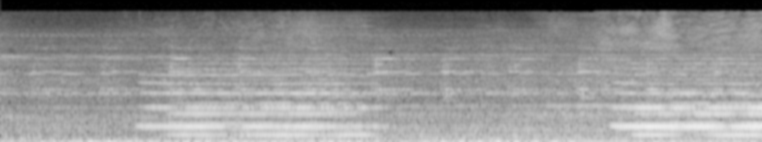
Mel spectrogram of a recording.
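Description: RCPE freight train's diesel locomotives passing with a steady low rumble, the lead unit sounding its multi-note air horn twice: a long blast about a second and a half in, and another starting about six seconds in.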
